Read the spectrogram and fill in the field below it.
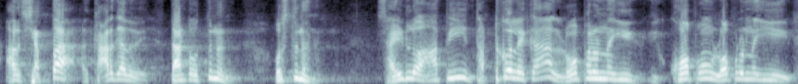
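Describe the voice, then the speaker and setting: Middle aged pastor guy preaching all fired up, high voice swinging up and down. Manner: emotional, dramatic preaching with rhetorical questions. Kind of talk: impassioned sermon.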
